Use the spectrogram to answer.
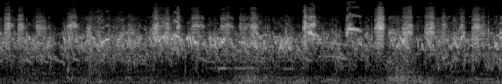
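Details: Australian parrots produce a lively stream of high chirps, squeaks and short whistled notes. Several birds call at once, with a few clear, pure tones standing out.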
